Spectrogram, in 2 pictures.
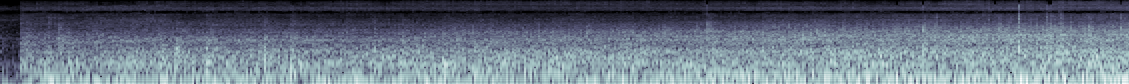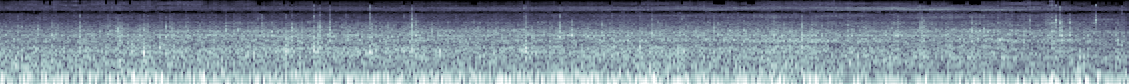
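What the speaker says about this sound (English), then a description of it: "Let's run that train one time now everything's dry." A small model train rumbles and clatters steadily along its track, a faint continuous running sound that grows slightly louder over time.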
